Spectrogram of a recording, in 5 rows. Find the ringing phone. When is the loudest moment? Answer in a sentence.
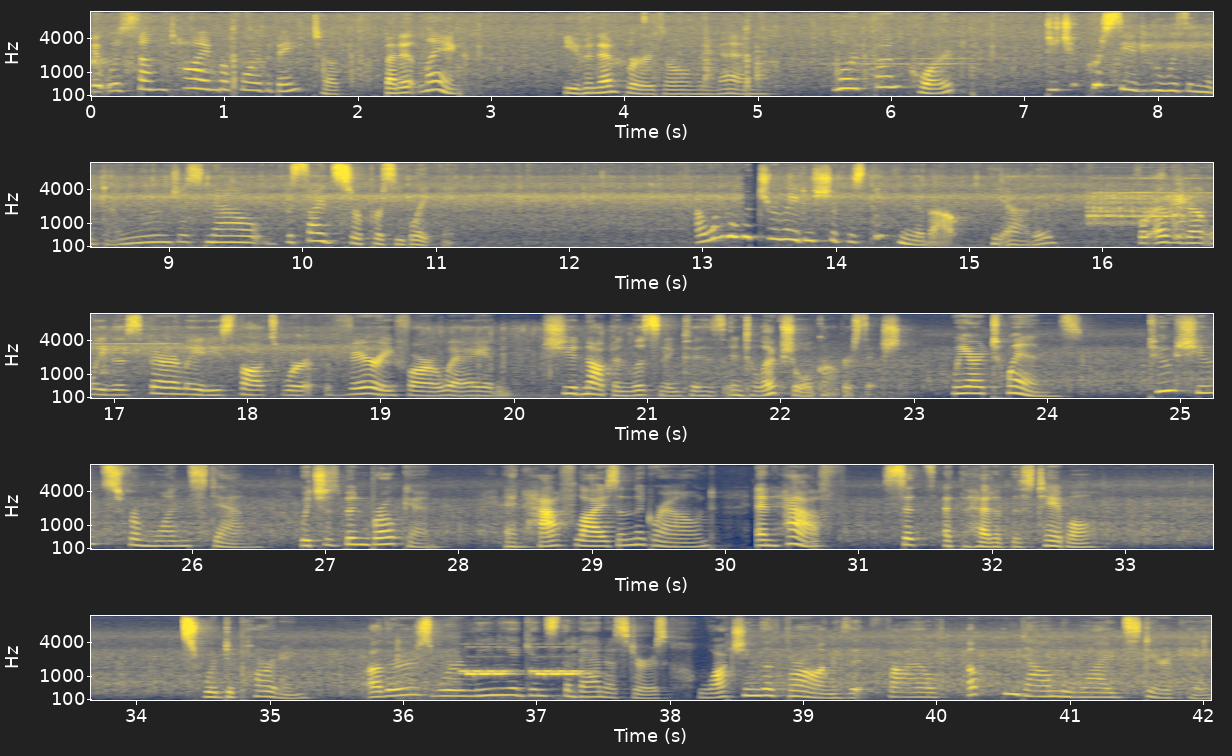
The volume of the ringing phone peaks at 37 seconds.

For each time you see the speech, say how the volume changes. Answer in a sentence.
The speech can be heard from 0.0 to 11.2 s, at a steady volume; from 12.9 to 32.9 s, at a steady volume; and from 34.4 to 42.0 s, at a steady volume.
